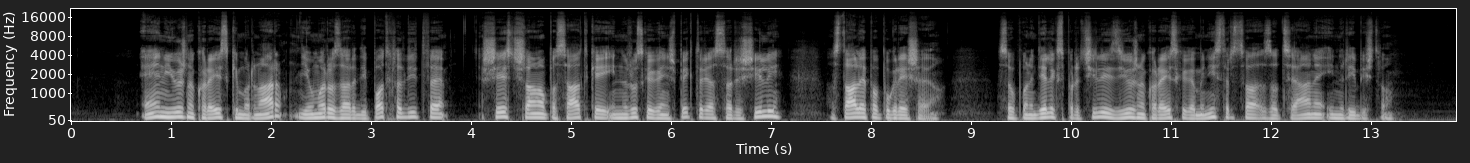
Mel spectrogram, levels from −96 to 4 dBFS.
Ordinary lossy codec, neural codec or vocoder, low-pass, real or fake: none; none; 19.8 kHz; real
